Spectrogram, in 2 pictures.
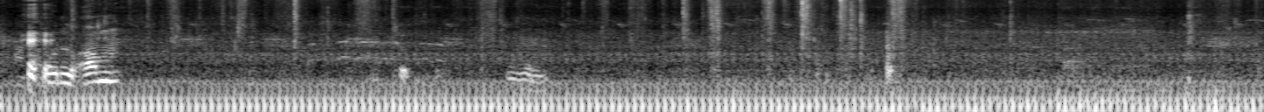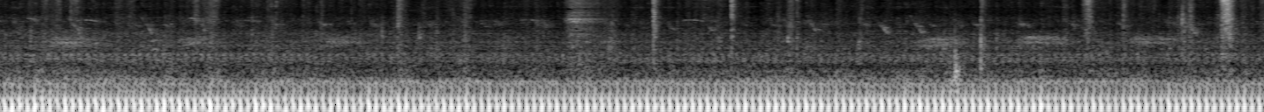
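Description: A small engine running steadily at idle, a low even drone throughout. A few brief voice fragments come near the start.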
